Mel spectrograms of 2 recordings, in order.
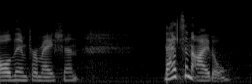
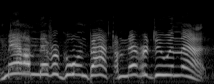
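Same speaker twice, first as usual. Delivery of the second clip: much higher and louder vow; fierce resolve; 11 semitones higher, 3 dB louder than usual. Retold or imitated. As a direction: swear it like you mean it forever. Quoting her own past vow.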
